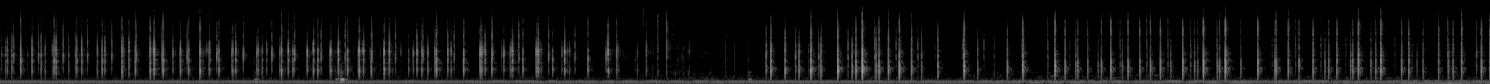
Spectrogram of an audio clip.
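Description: Long acrylic nails and fingertips tap rapidly on the hollow back of a hand-sized pink plastic detangling hairbrush, making a dense stream of crisp, bright, dry clicks that stop almost instantly. The tapping runs over a steady low hum and briefly thins out around the seven-second mark before picking back up.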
